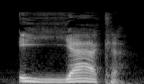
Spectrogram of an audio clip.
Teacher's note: Notice the ya gets a double vowel because of the Shaddah there.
